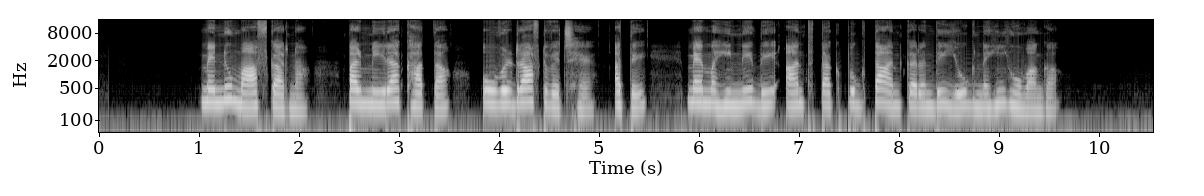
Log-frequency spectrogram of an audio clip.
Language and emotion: Punjabi, sad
